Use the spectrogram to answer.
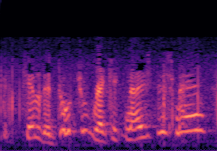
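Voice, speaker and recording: A man's voice: very high voice, very animated, a little fast. A man acting a timid, henpecked elderly husband with a meek, wavering manner in a 1940s radio drama. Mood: excited. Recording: tinny, noisy 1940s radio recording.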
